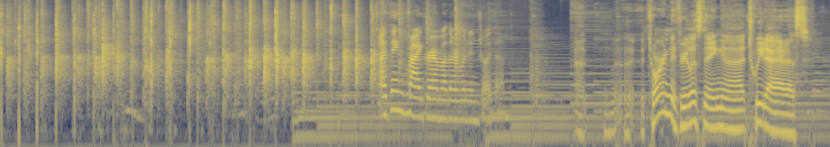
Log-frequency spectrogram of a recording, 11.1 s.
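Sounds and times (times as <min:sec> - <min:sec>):
audience clapping: 0:00.0 - 0:06.6
speech: 0:05.1 - 0:06.8, 0:07.7 - 0:10.9.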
